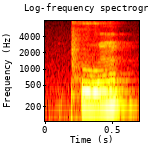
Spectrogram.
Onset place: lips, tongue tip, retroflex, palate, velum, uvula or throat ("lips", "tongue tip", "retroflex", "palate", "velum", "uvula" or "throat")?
lips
